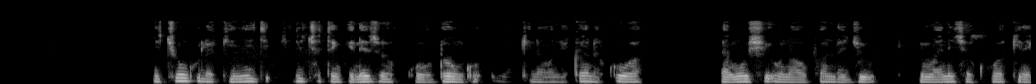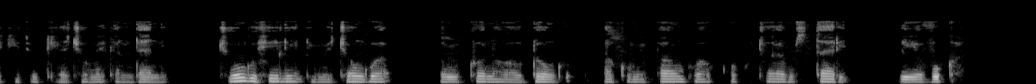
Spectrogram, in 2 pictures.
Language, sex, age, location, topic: Swahili, male, 18-24, Wajir, health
